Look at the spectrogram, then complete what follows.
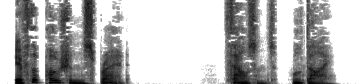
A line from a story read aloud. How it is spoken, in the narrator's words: Gwen said, her voice barely above a whisper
